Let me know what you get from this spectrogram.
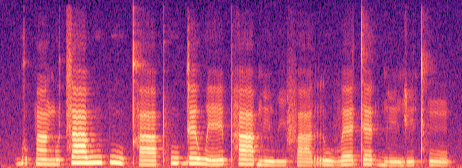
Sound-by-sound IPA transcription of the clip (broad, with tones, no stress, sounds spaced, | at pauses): ɡ ʊ˨ p ã˨ ŋ ʊ˨ t͡s aː˦ β u˦ p uː˦˨ kʰ aː˨ pʰ u˦ ɡ ɛ˦ w eː˨˦ pʰ aː˦ b ĩ˨ β i˨ f aː˨ r u˦˨ β ɛ˦ t ɛ˦ ɡ͡b ĩ˨ ɡ ĩ˨˦ tʰ ũ˨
